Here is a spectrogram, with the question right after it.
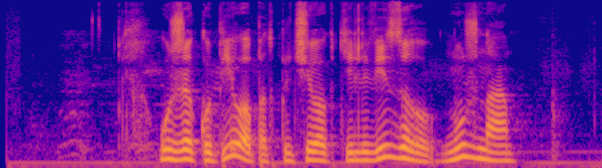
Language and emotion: Russian, positive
